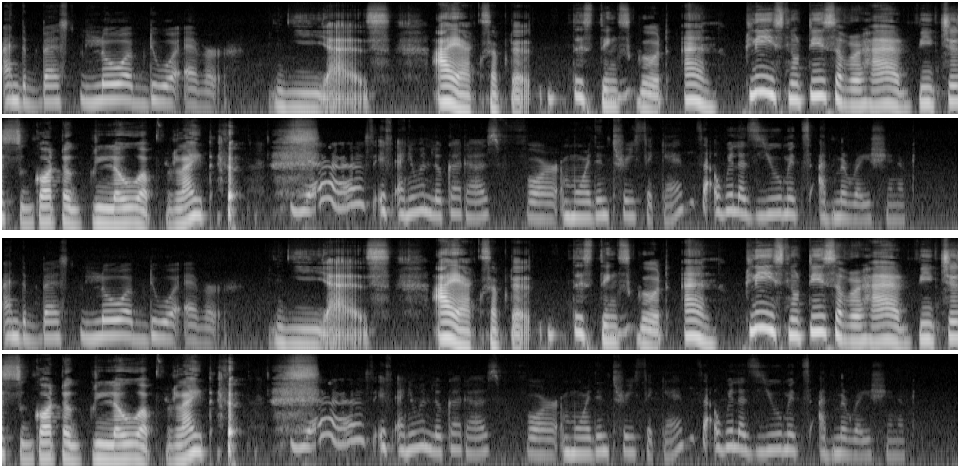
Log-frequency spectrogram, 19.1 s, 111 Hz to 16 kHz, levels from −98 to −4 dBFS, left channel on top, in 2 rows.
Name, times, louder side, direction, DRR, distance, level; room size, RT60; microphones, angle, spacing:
voice 1, 0.0-2.3 6.0-6.3 12.4-14.5 14.8-18.7, left 2 dB, 35° left, 2.0 m, -39 dB
voice 2, 2.7-7.2 7.4-11.9 12.3-12.6, right 1 dB, 10° right, 1.9 m, -30 dB
head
